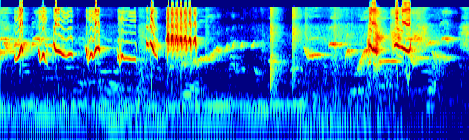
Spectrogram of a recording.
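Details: Greater green leafbird singing vigorously against rivals: a string of loud, slurred whistles, a short buzzy rasp, then a softer pause before more sweeping whistles, with a low steady drone underneath at first.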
